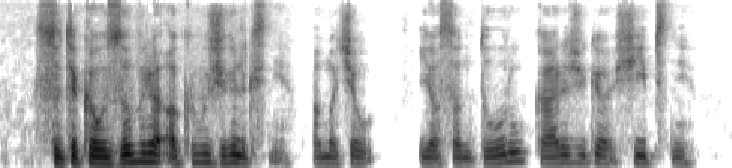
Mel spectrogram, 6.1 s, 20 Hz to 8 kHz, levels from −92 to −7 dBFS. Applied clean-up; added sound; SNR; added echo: none; none; none; none.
